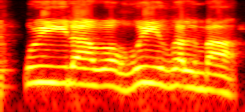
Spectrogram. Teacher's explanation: की के नीचे जो जेर है वो पेश की तरफ कुई हो जाएगा, होंठों को गोल करे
